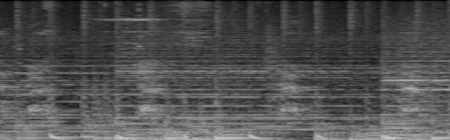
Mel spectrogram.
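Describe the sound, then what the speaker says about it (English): A dog barks in short yips and whimpers in the background of a spaceship strategy game, repeating every half second or so beneath steady game music and talk. "oh, there's my dog barking."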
